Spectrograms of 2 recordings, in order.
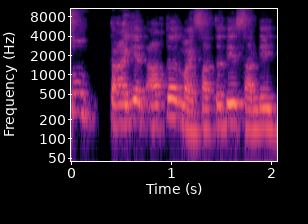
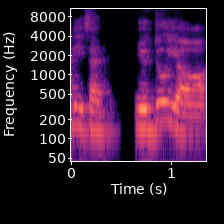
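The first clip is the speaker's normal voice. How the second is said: usual speaking voice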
